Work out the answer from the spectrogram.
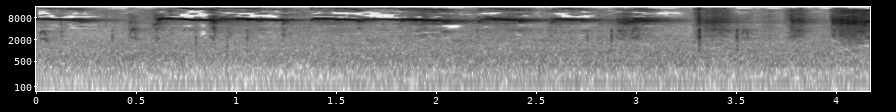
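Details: Repeated thin, high, slightly descending notes from a redwing, roughly two a second, ending with a couple of louder scratchy bursts.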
